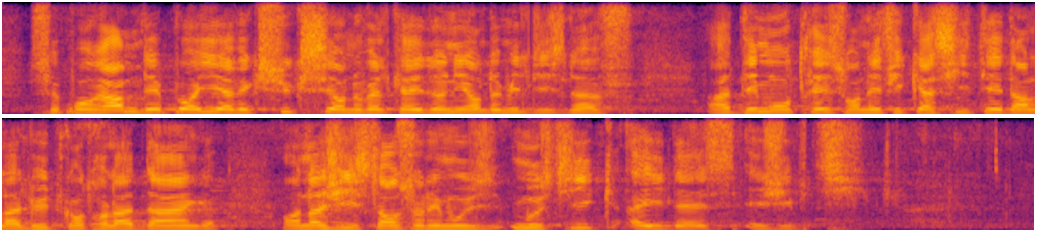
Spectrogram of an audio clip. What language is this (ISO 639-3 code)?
fra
